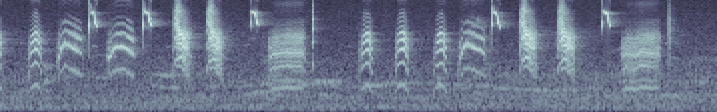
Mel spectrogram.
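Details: Long-tailed shrike (cendet) singing hard in a masteran tutor recording: rapid harsh buzzy notes mixed with high squeaks, nearly three per second, broken by two longer rasps.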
